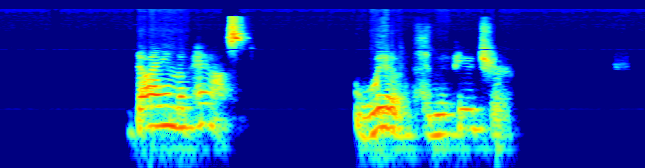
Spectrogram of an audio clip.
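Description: An older woman reads aloud calmly, close to a microphone.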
